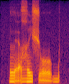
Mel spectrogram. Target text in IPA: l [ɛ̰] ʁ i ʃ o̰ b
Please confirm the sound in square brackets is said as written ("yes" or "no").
yes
